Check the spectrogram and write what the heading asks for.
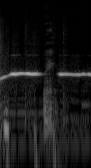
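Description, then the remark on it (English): A person whistles a steady, wavering high tone imitating a theremin, sliding slightly upward, breaking briefly with a breathy burst mid-way, then resuming the sustained eerie pitch. “I can only do theremin noises.”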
